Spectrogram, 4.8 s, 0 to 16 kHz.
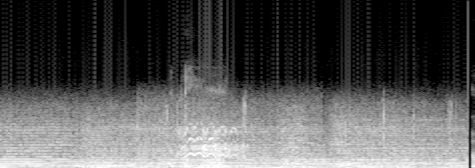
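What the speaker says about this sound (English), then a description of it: "Look at that horse." A horse whinnies loudly in a 1956 western film set in deep snow, a rising, quavering neigh in the middle of a steady ambient background with faint hoof-like ticks.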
